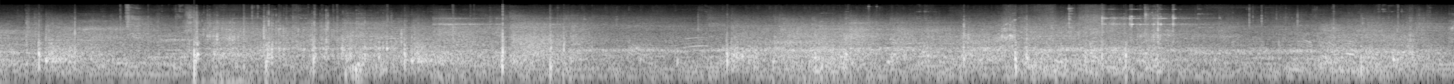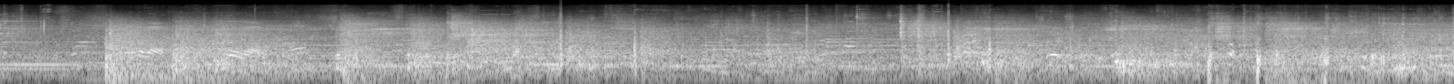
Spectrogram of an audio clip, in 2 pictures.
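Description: Barbell plates clank and rattle as a heavy weight is lifted.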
